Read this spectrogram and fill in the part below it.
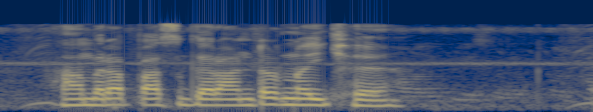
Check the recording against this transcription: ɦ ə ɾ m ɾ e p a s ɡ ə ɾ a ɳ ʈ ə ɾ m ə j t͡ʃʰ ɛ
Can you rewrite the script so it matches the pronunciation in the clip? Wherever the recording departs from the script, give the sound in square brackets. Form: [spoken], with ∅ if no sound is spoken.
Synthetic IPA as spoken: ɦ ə [∅] m ɾ [a] p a s ɡ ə ɾ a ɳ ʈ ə ɾ [n] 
